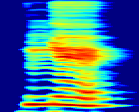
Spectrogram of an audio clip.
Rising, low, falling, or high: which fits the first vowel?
low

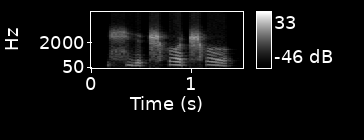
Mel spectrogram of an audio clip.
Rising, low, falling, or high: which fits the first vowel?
low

